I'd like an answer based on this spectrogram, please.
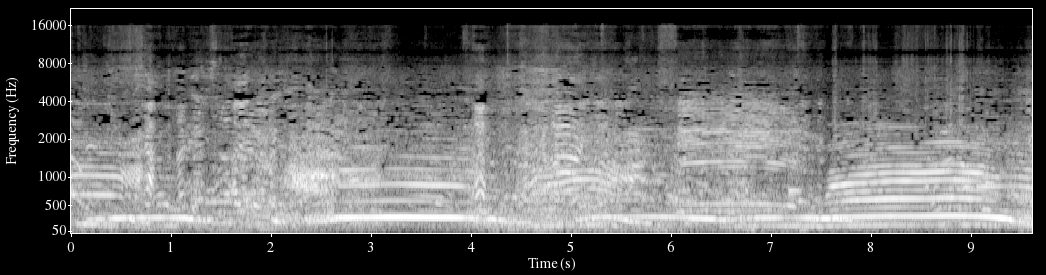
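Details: Improved-breed dairy cow with her calf at Ambari market, Dinajpur, Bangladesh, on 22 April 2024: long, steady, low lowing moos, several in a row, with market voices and chatter behind.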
